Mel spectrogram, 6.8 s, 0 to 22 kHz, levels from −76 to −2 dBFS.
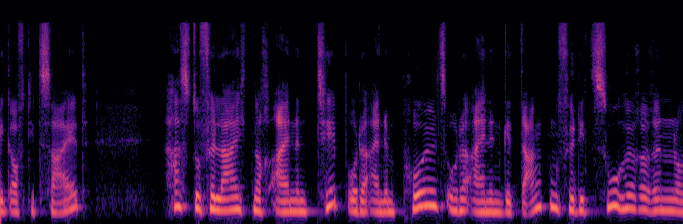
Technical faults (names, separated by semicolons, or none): none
